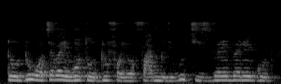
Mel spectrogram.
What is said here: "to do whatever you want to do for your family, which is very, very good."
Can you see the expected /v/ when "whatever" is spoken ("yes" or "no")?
no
